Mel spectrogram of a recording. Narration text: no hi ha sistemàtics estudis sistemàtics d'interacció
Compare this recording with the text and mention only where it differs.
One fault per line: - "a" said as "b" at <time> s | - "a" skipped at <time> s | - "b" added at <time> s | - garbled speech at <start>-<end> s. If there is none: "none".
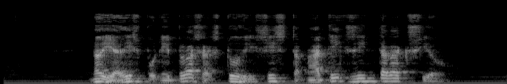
- "sistemàtics" said as "disponibles" at 1.3 s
